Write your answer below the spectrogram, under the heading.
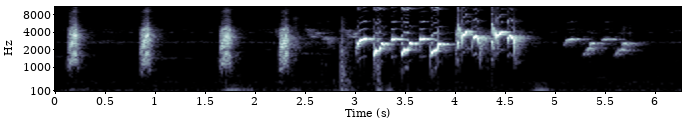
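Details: Sooty-headed bulbul singing to pressure a rival: four short harsh notes about a second apart, then a dense burst of fast, warbled rising and falling phrases ending in softer notes.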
